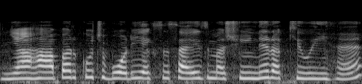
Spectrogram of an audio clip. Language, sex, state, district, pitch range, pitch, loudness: Hindi, female, Chhattisgarh, Balrampur, 275-295 Hz, 280 Hz, -16 LUFS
